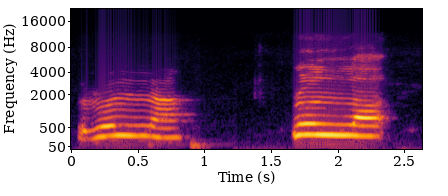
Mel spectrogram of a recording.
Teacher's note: So when that happens, you straight away join the ra to the lam, only producing the sound of one of the tanweens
